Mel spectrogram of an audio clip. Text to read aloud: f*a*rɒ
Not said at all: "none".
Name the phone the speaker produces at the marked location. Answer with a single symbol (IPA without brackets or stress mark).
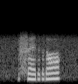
æ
